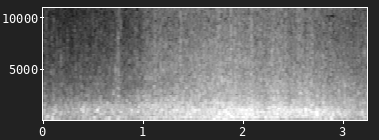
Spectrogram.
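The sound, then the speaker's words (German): Ocean waves break near the shore of a beach in a continuous, steady wash of surf that swells slightly louder midway, a broad rushing roar with no voices. “Sinniert habe ich über die Wellen, vielleicht sogar meditiert.”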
